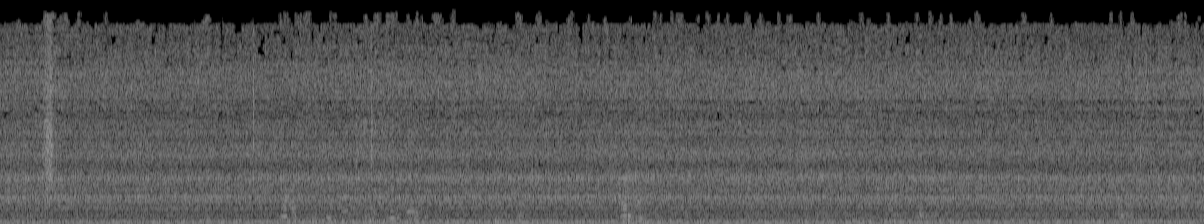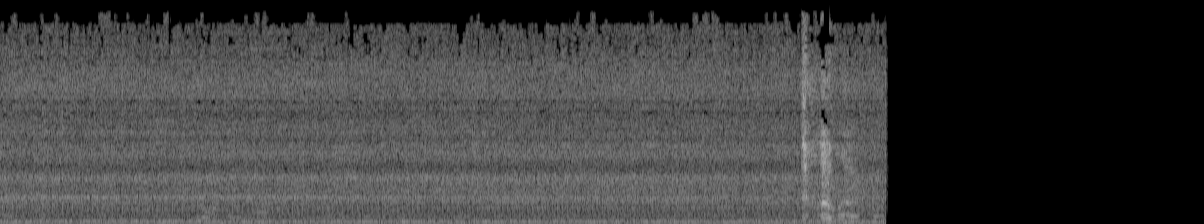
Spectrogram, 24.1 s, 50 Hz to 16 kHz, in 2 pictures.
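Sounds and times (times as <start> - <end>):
vehicle engine idling: 0.0 - 20.9.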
